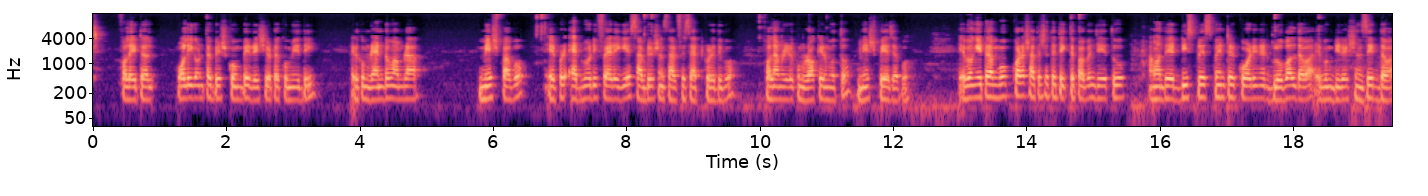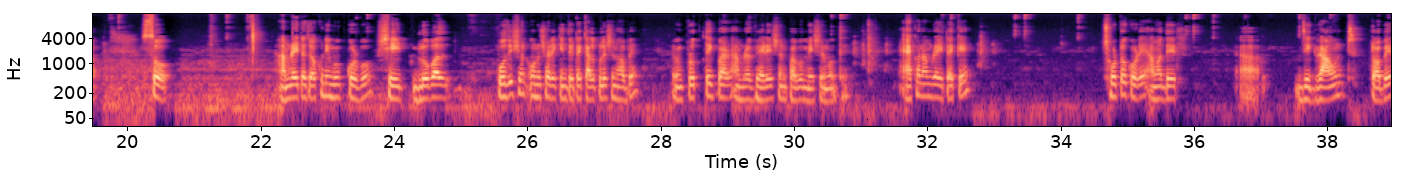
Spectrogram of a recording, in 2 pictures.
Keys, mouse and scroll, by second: 1.6-4.7 drag, 6.6-8.8 drag, 8.8-10.3 middle drag, 10.3 ctrl+s, 10.7-11.5 shift+middle drag, 11.5 g, 19.8-21.9 middle drag, 21.9-22.3 scroll up 1, 22.3 g, 27.8-28.3 scroll down 2, 28.3-28.9 scroll up 3, 28.9-29.6 middle drag, 29.6 g, 34.0 scroll up 1, 34.3-35.1 middle drag, 35.1 g, 36.2-37.5 middle drag, 37.5 click, 38.8 click.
